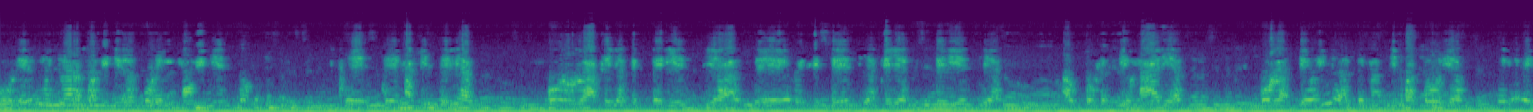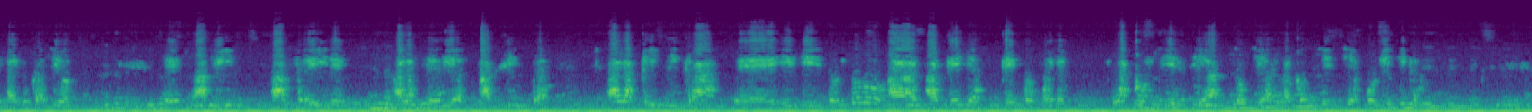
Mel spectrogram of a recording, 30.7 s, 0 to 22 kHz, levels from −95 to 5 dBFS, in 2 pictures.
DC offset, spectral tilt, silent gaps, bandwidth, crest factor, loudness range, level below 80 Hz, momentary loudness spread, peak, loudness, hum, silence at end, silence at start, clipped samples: under 0.1%; -8 dB/octave; none; 6.8 kHz; 16 dB; 1 LU; -26 dBFS; 5 LU; -8 dBFS; -25 LUFS; none; 0 s; 0 s; under 0.1%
